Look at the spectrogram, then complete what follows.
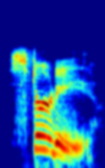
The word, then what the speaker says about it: sturdy: Um, sturdy. Sturdy. Sturdy. Sturdy. Sturdy. Sturdy. Yeah. Yeah. Really emphasize that R. Good. So, stress on that first syllable.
